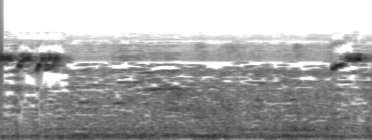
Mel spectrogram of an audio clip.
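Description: A blue-and-white flycatcher sings two short, high, sweet whistled phrases, one at the start and one at the end, over a steady low background rumble.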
